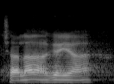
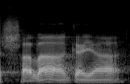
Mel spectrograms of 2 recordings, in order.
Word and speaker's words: shalakaya: Ajnana timira andasya jnana anjana chalagaya. No. Jnana anjana shalakaya. If you pronounce this differently, chalagaya.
